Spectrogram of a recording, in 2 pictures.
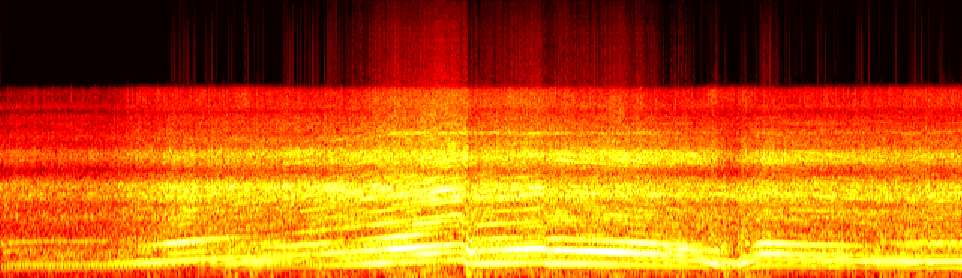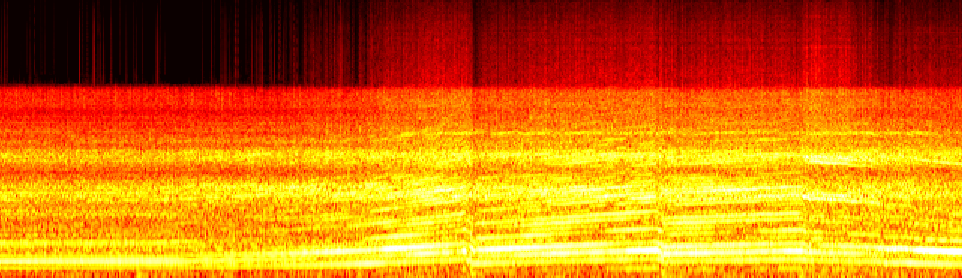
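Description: Benelli motorcycle engine under hard acceleration: its pitch climbs and drops sharply at each upshift, about a second and a half apart. About ten seconds in the revs fall away deeply as the bike slows, then it pulls through the gears again and eases off near the end.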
